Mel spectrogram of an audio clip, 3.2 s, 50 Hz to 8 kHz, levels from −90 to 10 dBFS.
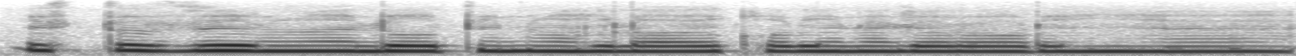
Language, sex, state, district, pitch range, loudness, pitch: Hindi, female, Bihar, Patna, 230-245 Hz, -14 LUFS, 235 Hz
